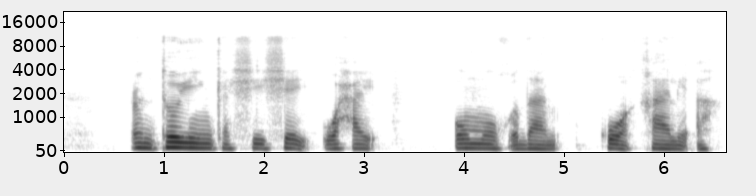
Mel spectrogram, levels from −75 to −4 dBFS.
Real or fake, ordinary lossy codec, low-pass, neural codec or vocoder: real; none; 10.8 kHz; none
